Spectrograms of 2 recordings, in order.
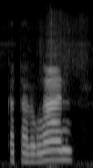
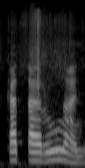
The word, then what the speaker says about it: katarungan: Remember, the accent is in the last syllable, katarungan, and not katarungan, which means justice.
